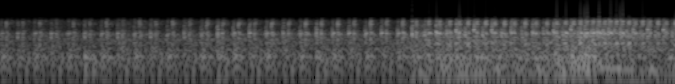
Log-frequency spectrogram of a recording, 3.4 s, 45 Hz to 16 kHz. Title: 1984 GL1200 Knocking sound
